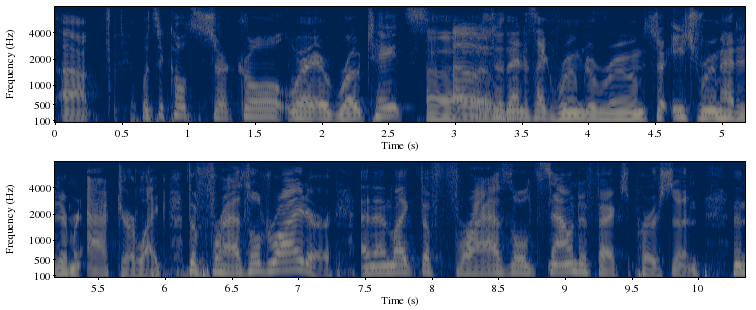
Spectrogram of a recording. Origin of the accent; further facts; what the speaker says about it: Florida, United States; I'm from Florida.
